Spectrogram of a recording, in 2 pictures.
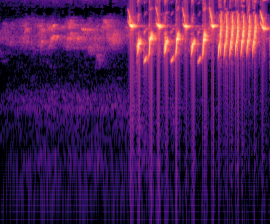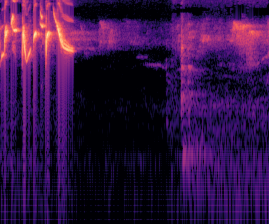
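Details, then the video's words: Wild European goldfinch song for teaching chicks to sing: a two-second burst of quick twittering notes and a buzzy trill, surrounded by quiet stretches with faint clattering. "تغريد الحسون البري لتدريب الفراخ"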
